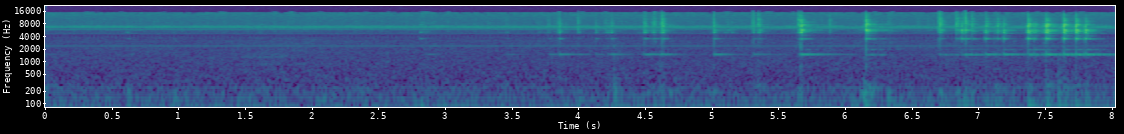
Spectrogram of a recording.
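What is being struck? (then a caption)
Ribbed glass globe. Long nails tap and scratch the sides of a round, hollow, empty clear ribbed glass globe resting on a purple cloth, working in from its right and left edges. Over a quiet, steady low hiss, bright glassy clicks and short ringing pings around 1.5 kHz begin near the midpoint and cluster more densely toward the end.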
